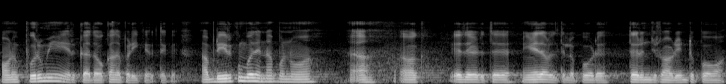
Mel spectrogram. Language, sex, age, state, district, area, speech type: Tamil, male, 18-30, Tamil Nadu, Salem, rural, spontaneous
